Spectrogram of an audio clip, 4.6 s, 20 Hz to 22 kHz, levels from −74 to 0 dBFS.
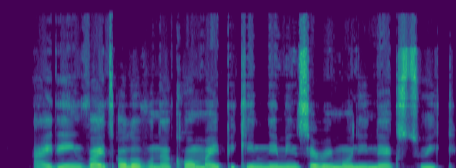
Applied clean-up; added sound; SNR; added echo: neural mask model Resemble Enhance denoiser.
